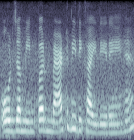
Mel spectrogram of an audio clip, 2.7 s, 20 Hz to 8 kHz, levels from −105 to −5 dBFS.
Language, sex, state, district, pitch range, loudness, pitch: Hindi, female, Punjab, Pathankot, 200-230 Hz, -16 LUFS, 220 Hz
